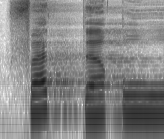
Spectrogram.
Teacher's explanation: Jika berhenti di ku, hukumnya adalah mad tabi'i. Sebab ada waw mati didahului harokat dhammah. Maka qafnya ini panjang 2 harokat. Fattaqu. Berhenti panjang 2 harokat.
